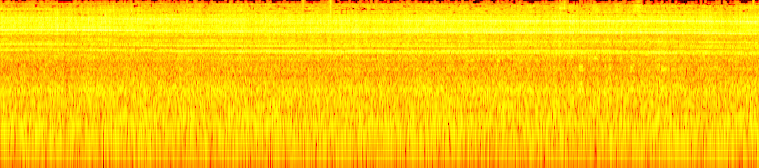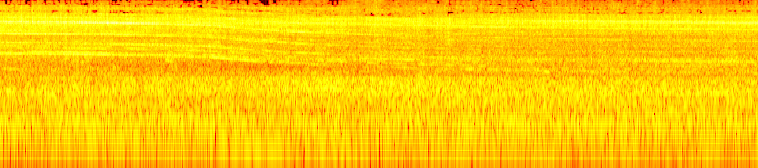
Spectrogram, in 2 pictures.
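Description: Jet engines roar steadily from inside a plane cabin.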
